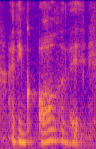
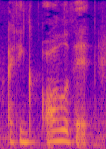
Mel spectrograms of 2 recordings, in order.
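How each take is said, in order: The two takes are said the same way.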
